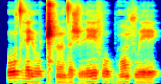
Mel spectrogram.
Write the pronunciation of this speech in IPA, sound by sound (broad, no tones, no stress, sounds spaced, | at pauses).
o dʱ ɛ ɾʲ oː ǁʰ ə̃ d ɜ ʃ r e f o bʱ ɔ̃ sʷ e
